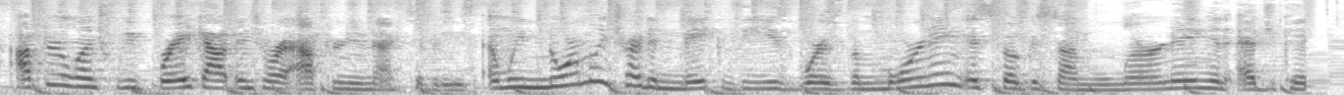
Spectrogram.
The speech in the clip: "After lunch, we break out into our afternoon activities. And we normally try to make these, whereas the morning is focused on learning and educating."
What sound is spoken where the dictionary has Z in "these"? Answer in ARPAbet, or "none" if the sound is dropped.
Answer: Z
